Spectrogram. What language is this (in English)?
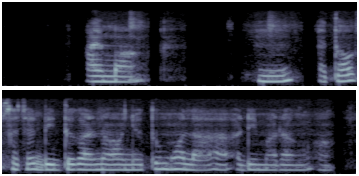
Santali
